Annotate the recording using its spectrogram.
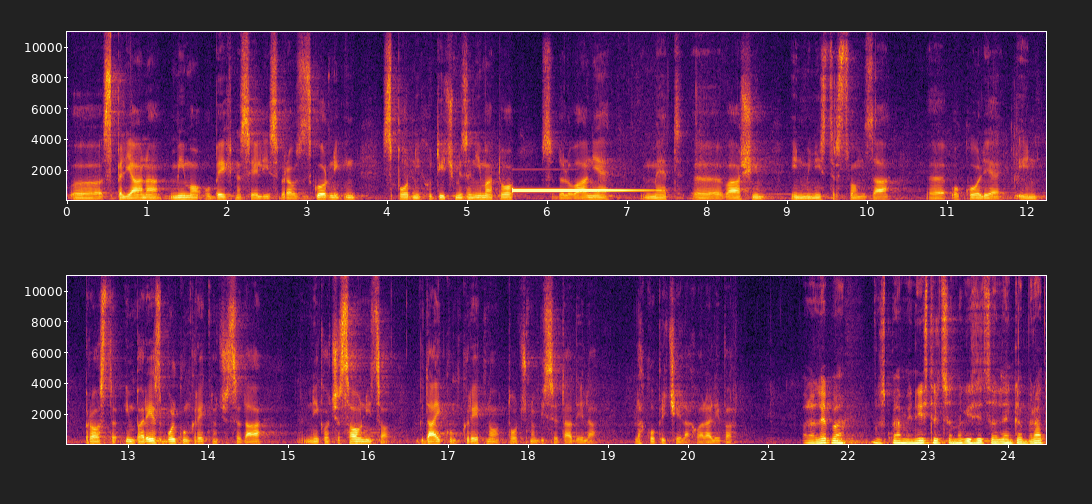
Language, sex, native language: Slovenian, male, Slovenian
